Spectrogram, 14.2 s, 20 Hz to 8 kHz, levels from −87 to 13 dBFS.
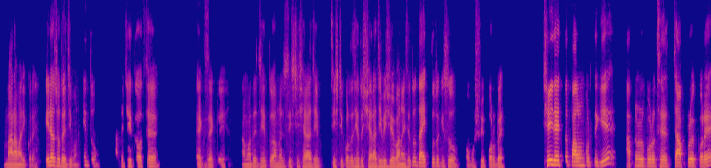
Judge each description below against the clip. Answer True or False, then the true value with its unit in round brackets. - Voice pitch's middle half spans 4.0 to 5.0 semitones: True (4.5 semitones)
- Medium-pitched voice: False (130 Hz)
